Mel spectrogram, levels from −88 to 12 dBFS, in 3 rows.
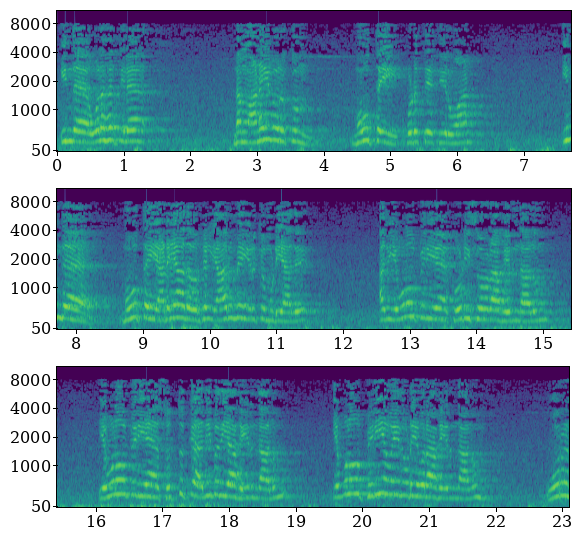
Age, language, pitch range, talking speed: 30-49, English, 245-310 Hz, 75 wpm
